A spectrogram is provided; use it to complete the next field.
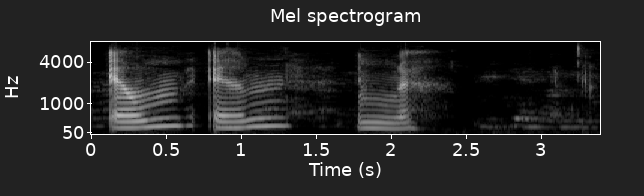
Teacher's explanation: the airstream is allowed to flow out through the nose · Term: Nestle's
